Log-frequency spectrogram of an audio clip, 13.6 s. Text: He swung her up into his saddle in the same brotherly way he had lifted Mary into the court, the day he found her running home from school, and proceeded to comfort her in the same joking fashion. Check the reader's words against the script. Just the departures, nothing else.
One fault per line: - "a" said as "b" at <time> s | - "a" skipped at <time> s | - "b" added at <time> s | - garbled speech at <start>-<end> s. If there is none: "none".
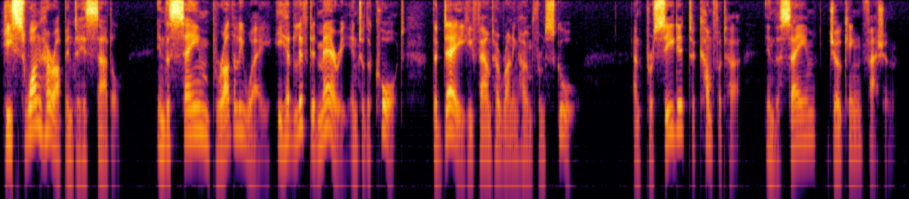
none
